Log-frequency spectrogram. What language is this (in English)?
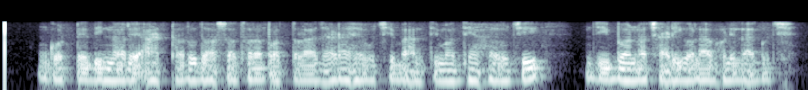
Odia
